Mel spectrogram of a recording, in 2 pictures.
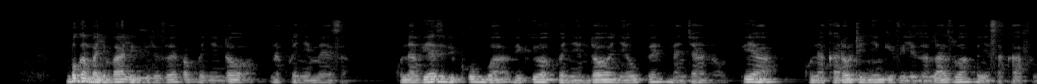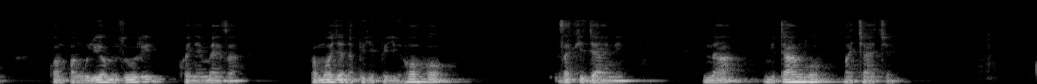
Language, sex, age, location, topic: Swahili, male, 25-35, Kisumu, finance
